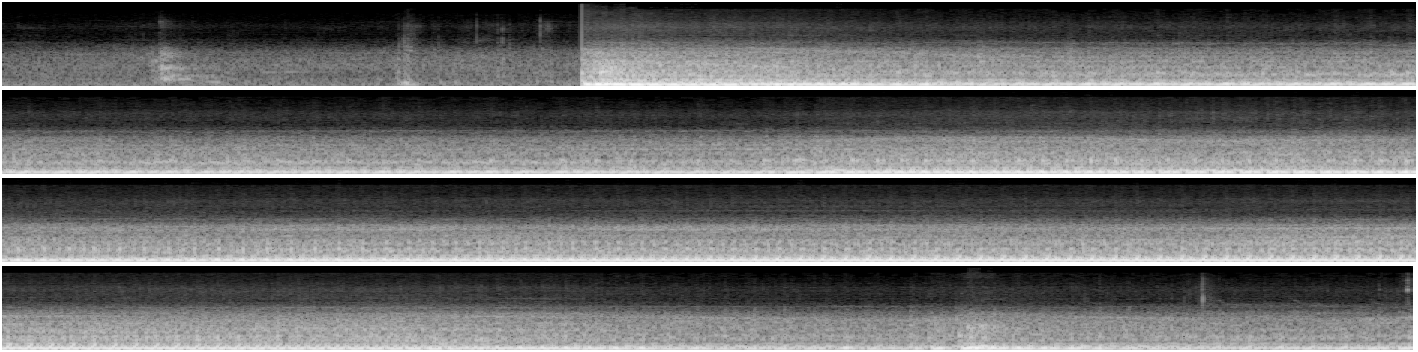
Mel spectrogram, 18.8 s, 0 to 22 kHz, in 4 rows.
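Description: A Harley-Davidson Street Bob 114 motorcycle starting up and riding on a highway, a loud, steady low engine rumble with wind noise that swells after a few seconds and continues throughout, no talking.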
